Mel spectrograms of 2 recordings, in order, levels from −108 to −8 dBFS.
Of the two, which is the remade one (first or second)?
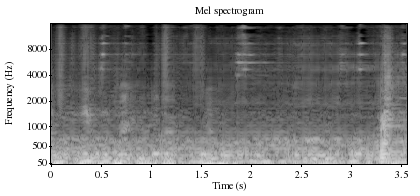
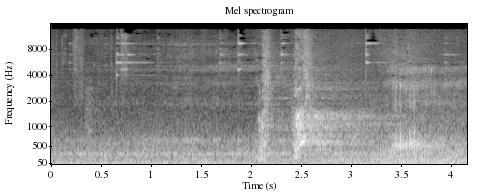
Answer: first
